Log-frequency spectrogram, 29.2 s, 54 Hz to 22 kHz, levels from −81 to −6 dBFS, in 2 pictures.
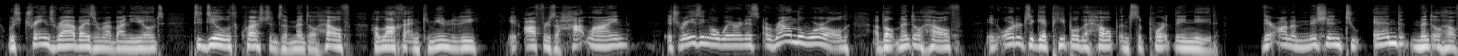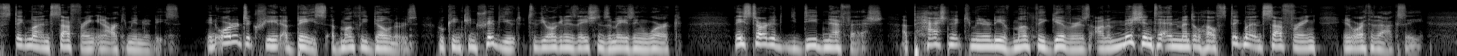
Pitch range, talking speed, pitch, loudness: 130-170 Hz, 190 wpm, 150 Hz, -24 LUFS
